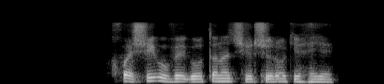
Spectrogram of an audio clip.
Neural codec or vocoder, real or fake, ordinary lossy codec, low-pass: codec, 24 kHz, 0.9 kbps, DualCodec; fake; AAC, 32 kbps; 7.2 kHz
